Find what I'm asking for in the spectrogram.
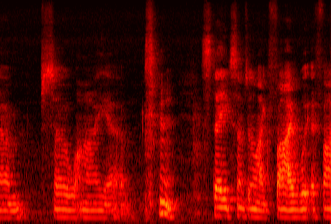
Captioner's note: laughs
